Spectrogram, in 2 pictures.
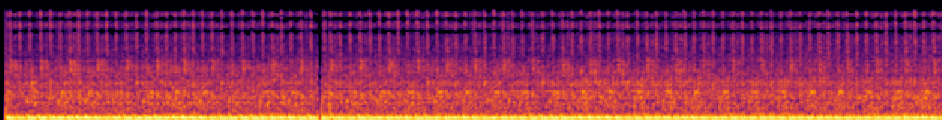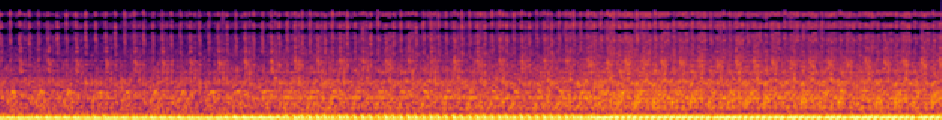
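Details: Chevrolet Corvair at idle: dull knock about four per second evenly repeating over the exhaust drone; owner suspects rod knock, not confirmed.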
